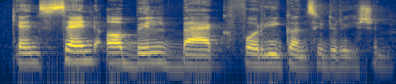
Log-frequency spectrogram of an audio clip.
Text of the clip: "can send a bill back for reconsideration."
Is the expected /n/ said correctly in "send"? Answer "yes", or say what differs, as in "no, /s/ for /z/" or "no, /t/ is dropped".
yes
